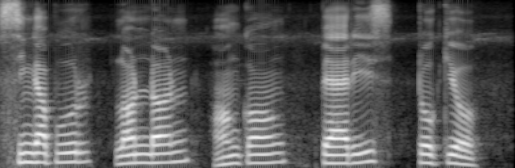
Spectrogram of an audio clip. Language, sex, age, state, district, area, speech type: Nepali, male, 30-45, West Bengal, Darjeeling, rural, spontaneous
